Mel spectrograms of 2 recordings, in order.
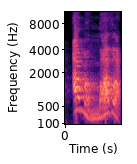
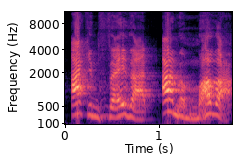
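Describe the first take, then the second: First: Louder, higher and rising; mock outraged mother; pleading the mother card loudly; indignant mother. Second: Louder, smug and self-righteous; mock indignant mother; loud smug insistence. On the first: Mother card played again. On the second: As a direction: hammer home the mother card. Mocking mother pleading authority.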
